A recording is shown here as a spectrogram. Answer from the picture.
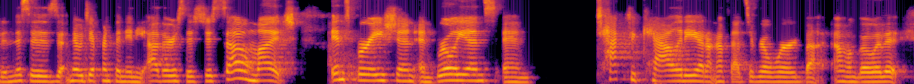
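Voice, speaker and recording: Speaking at a fairly quick pace, a woman with a strong Southern US accent talks at a medium pitch. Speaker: podcast host. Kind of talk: casual recap monologue. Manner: animated.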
